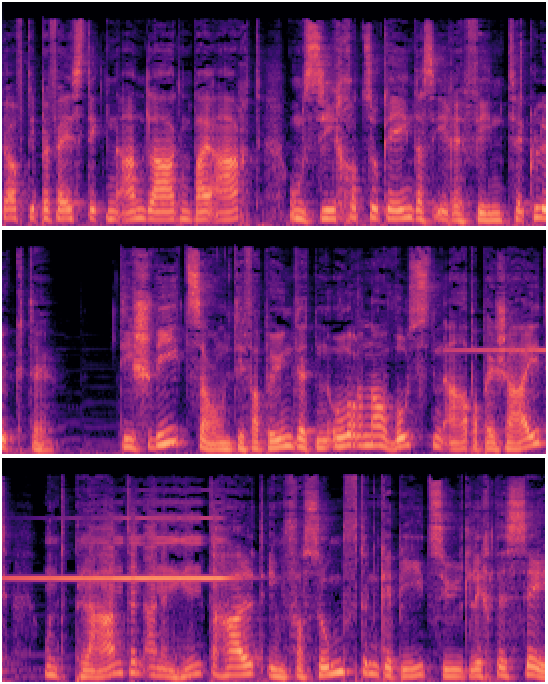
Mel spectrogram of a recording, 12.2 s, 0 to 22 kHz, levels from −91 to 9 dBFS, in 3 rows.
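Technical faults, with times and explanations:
7.37 to 10.2 s, loudspeaker feedback squeal: A pure tone near 2.4 kHz rises out of the sound. It swells over roughly two seconds and ends up a few decibels above everything else. The microphone is picking up its own loudspeaker, and at this frequency the loop gain exceeds one.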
